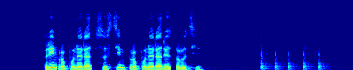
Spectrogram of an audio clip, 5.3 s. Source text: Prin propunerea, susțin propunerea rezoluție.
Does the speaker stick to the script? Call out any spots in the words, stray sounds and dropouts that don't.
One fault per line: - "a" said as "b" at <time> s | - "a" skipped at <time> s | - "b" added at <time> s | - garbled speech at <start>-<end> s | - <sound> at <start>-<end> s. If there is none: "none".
- dropout at 2.6-2.7 s
- thud at 3.9-5.0 s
